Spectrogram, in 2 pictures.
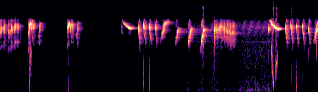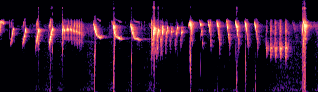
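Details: Long-tailed shrike in a fast rolling song: after a brief pause, dense runs of high slurred and buzzy notes, some rising and falling whistles, delivered in quick succession with faint background noise.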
